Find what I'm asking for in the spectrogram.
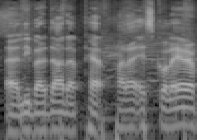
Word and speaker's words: Liberdade para Escolher: This week, again, joined as announced by Fabio Fernandes, your favorite co-host of all time, with Portuguese language podcast, Liberdade para Escolher. Probably mispronouncing that. Fabio, how's it going? – Hi. Always a pleasure to be here, and you pronounce it perfectly.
